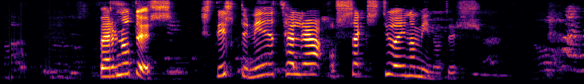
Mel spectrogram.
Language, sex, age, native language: Icelandic, female, 18-19, Icelandic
